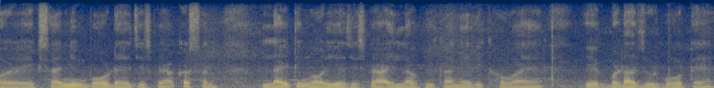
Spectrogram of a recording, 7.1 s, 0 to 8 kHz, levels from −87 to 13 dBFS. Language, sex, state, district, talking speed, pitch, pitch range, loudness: Hindi, male, Rajasthan, Bikaner, 175 wpm, 120 Hz, 115-125 Hz, -17 LUFS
